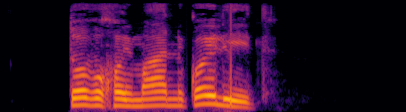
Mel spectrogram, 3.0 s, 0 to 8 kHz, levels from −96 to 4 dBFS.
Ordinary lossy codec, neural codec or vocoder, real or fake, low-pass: MP3, 64 kbps; none; real; 7.2 kHz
